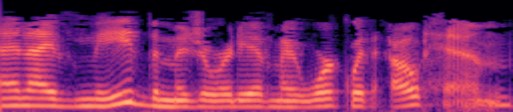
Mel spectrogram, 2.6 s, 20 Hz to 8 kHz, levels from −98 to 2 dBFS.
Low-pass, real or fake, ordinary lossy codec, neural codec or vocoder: 7.2 kHz; fake; MP3, 24 kbps; codec, 24 kHz, 6 kbps, HILCodec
